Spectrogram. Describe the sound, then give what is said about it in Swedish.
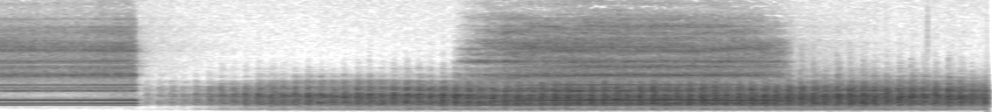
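A short horn-like tone cuts off, then a train rumbles past, its steady rolling roar growing louder with a faint rhythmic clatter. No one speaks. “Han älskar visst tåg, säger Bamse.”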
